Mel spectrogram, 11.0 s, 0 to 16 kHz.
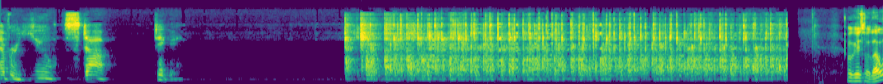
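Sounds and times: audience applauding: 0:04.3 - 0:09.9.

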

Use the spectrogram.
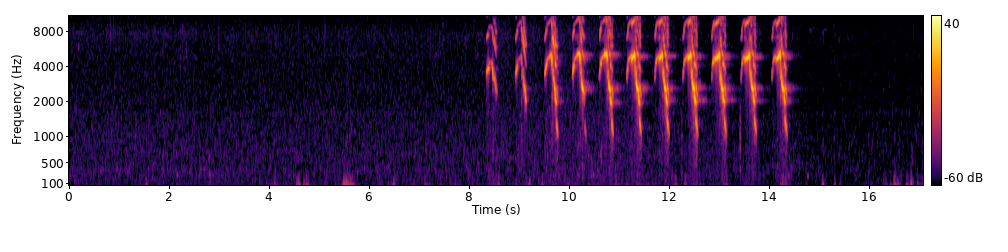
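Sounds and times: eagle calling: 0:08.4 - 0:14.4.

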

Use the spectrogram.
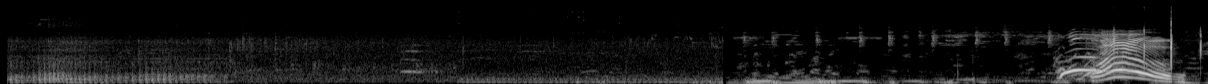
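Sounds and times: vehicle engine running: 0:00.1 - 0:02.3, 0:04.4 - 0:07.3.

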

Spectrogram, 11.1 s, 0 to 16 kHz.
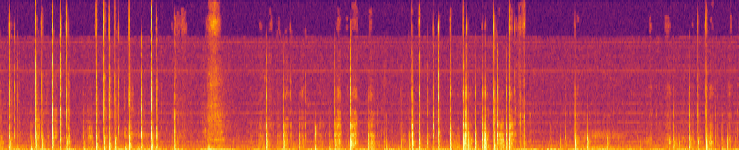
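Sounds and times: stylus scratching on tablet: 0:03.9 - 0:07.9, 0:09.7 - 0:11.0.

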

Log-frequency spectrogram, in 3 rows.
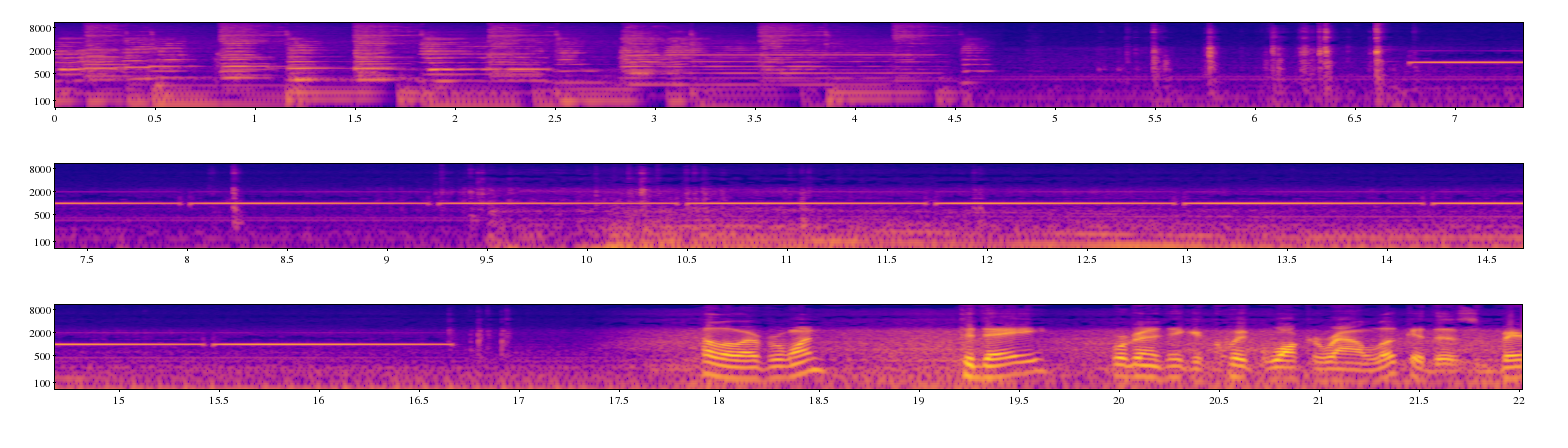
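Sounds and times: car engine starting and idling: 0:05.6 - 0:22.0
dashboard warning chime: 0:06.8 - 0:16.7.

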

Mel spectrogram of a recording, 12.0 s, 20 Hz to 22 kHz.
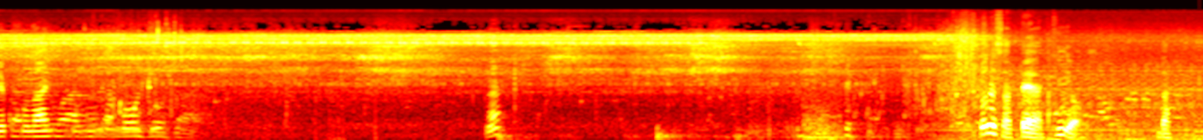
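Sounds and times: rainforest hiss: 0:00.0 - 0:12.0
water moving: 0:00.6 - 0:02.3, 0:06.8 - 0:11.6.

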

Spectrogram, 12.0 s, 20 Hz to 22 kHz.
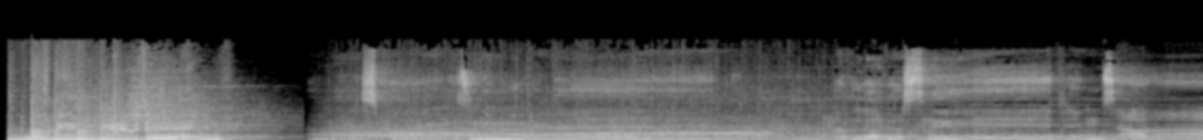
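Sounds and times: slow power ballad chords: 0:00.1 - 0:03.0
audience whoop: 0:03.1 - 0:10.0.

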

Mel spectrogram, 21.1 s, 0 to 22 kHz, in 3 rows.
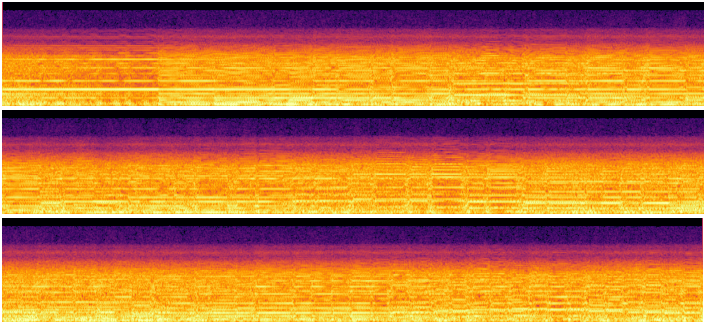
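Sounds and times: guitar playing held notes: 0:00.0 - 0:21.0.

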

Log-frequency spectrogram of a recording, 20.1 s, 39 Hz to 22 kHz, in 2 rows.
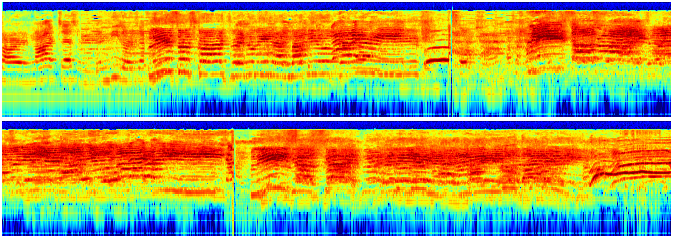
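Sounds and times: children singing together: 0:02.2 - 0:06.4, 0:07.8 - 0:18.8.

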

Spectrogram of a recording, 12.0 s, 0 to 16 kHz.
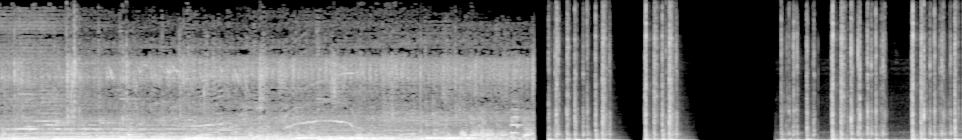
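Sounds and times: keyboard typing clicks: 0:06.9 - 0:08.6, 0:09.8 - 0:12.0.

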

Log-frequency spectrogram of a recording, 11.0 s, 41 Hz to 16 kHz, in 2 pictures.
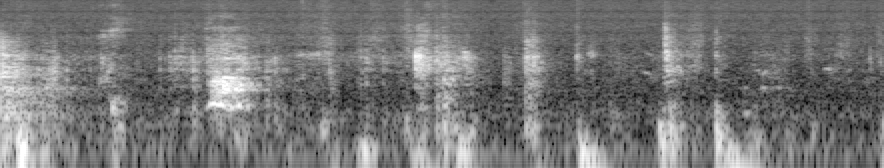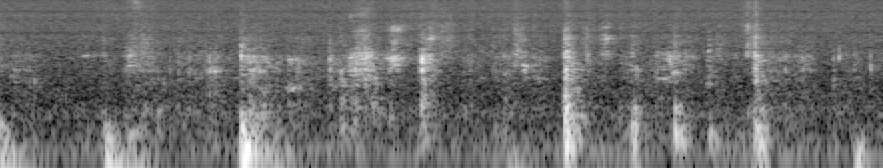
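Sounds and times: small footsteps on carpet: 0:00.0 - 0:11.0.

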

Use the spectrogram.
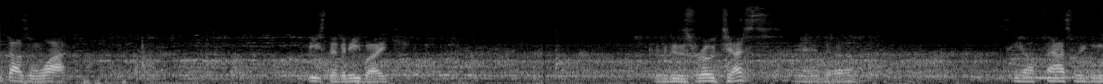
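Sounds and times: fat tyres rolling on asphalt: 0:00.0 - 0:11.0
wind on microphone: 0:00.0 - 0:11.0.

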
